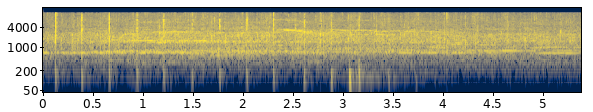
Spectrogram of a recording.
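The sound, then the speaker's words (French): A crowd applauds steadily for the campaign team at a political campaign evening in Lille, in the Nord department. Dense clapping fills the whole stretch at an even, sustained level, with a few sharper individual claps popping out and no talking over it. “On les applaudit tous bien fort.”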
